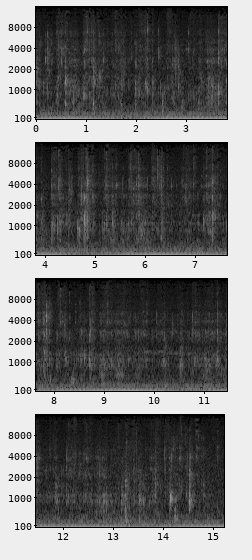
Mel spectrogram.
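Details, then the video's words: Pit bull working through a raw leg of lamb as part of a raw diet; steady moist chomping and tearing clicks run continuously, swelling and fading in waves, over a low droning indoor hum. "PITBULL EATING RAW LEG OF LAMB"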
